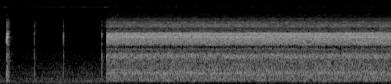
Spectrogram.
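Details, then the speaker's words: 1970s General Electric color TV model CYA7342, volume turned up while touching the test point before the IF stage near the suspected detector IC: a few sharp clicks, then loud steady hiss about three seconds; sound IF transformer faulty. "yeah it does you can hear it ever so slightly you're the static there you go"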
